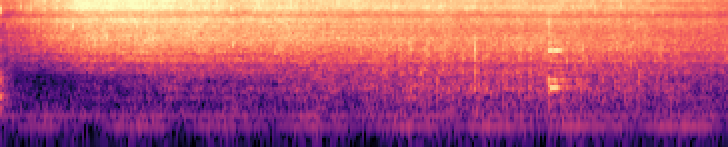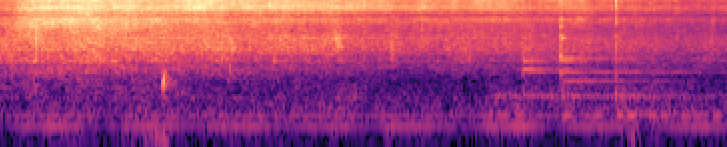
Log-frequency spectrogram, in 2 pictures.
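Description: Water poured into hot oil and frying curry masala in a pot, setting off sizzling that starts suddenly and slowly dies down as the mixture is stirred with a wooden spoon.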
